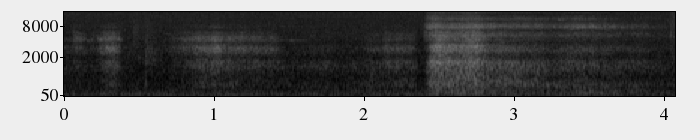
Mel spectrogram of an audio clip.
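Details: Bandit, a pet dog, snoring: soft wheezy breaths in a quiet room, then one louder rasping, breathy exhale that trails off slowly.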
